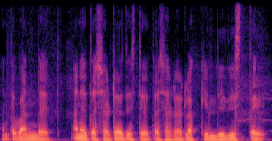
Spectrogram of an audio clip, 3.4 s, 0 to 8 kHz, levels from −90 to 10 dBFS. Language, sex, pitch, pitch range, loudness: Marathi, male, 100 Hz, 95-105 Hz, -17 LUFS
